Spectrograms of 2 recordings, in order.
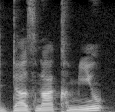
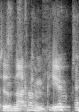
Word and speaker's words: Does Not Compute: a lot is to does not commute I'm probably saying that name wrong compute does not compute I thought it's commute it's compute yeah it doesn't it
